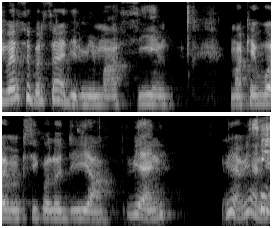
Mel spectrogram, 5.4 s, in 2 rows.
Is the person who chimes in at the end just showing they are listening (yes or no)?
no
